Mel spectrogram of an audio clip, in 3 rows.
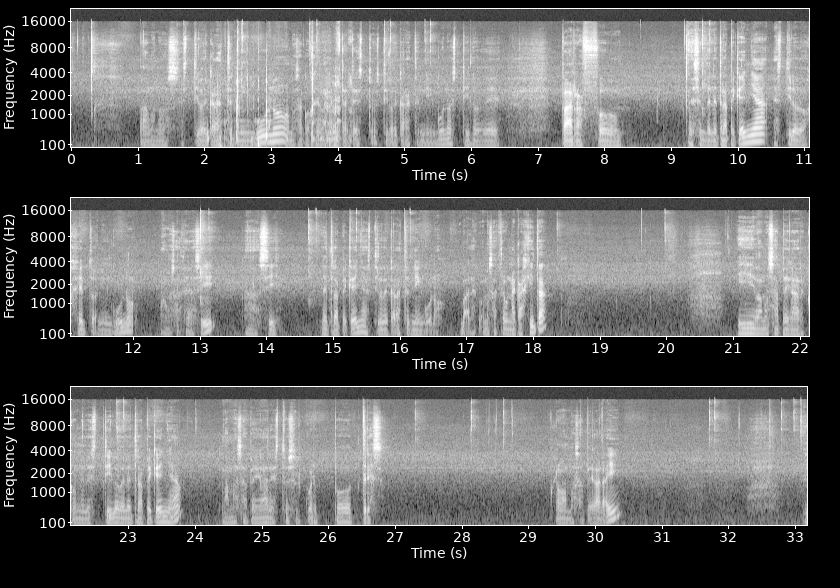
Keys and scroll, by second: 23.9 super+Tab, 28.4 super+c, 28.6 super+Tab, 30.0 super+v, 32.7 space.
